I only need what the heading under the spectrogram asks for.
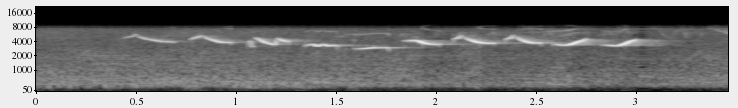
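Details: Bullfinch in Trinidad singing its drawl and wheet drawl song: a run of about a dozen clear, slurred whistles, each dipping and rising, delivered roughly four per second over a faint low background hum.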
